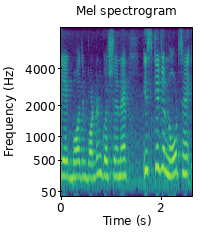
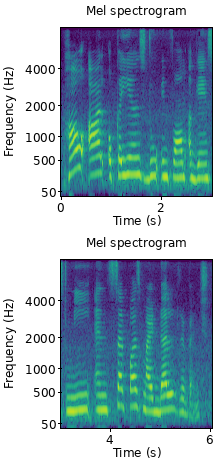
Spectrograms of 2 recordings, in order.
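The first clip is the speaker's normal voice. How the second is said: slow, lower-pitched reading of verse; text recitation; 3 semitones lower, much slower than usual. Acted. Teacher reading Hamlet's soliloquy to students, slow low recitation. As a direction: recite it slowly and deliberately, word by word. Reads the original soliloquy aloud.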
